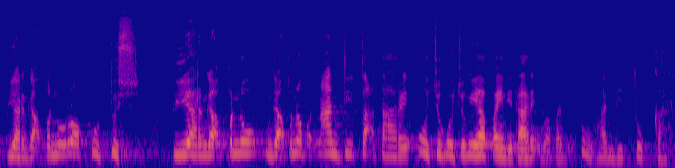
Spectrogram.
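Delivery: ordinary talk, nothing marked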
